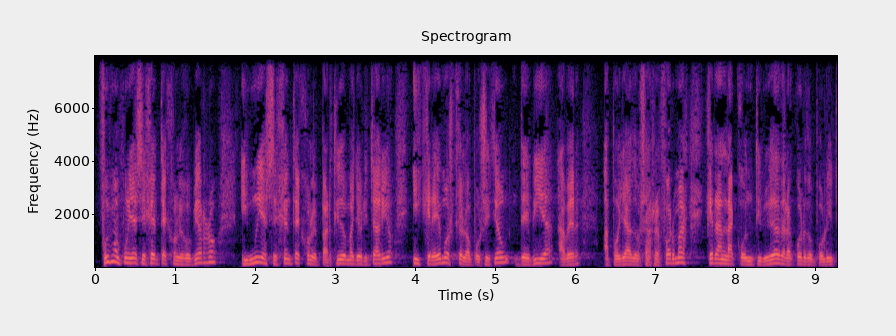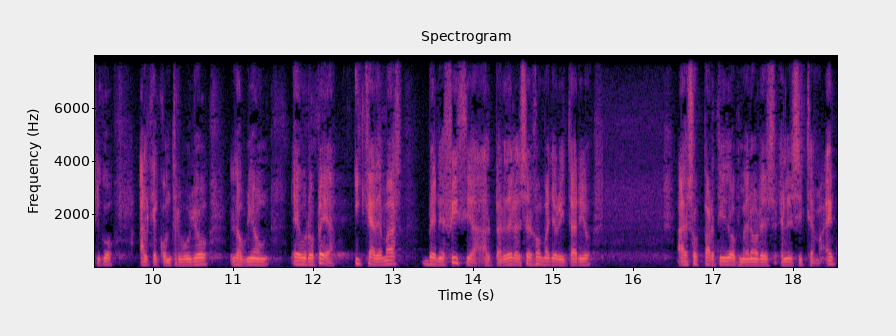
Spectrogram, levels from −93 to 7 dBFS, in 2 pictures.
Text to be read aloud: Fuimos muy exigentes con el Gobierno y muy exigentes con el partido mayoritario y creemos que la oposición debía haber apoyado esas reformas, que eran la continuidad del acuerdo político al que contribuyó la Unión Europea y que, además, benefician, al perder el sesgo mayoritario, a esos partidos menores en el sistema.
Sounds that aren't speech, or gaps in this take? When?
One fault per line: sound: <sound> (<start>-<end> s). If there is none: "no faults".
no faults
